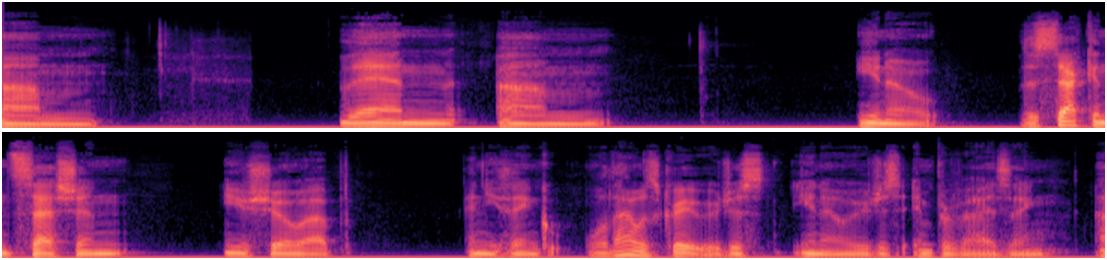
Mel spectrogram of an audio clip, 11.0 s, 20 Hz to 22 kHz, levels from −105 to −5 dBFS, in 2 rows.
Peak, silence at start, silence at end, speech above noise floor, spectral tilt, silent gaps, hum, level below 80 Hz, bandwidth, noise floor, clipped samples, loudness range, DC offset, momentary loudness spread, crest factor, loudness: -10 dBFS; 0 s; 0 s; 44 dB; -5 dB/octave; none; none; -60 dBFS; 14 kHz; -74 dBFS; under 0.1%; 3 LU; 2%; 12 LU; 22 dB; -31 LUFS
